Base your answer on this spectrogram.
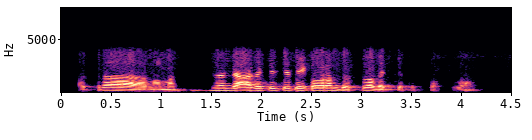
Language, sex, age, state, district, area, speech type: Sanskrit, male, 45-60, Karnataka, Shimoga, urban, conversation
